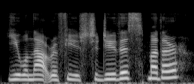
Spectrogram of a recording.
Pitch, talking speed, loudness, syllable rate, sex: 245 Hz, 245 wpm, -17 LUFS, 6.3 syllables/s, female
